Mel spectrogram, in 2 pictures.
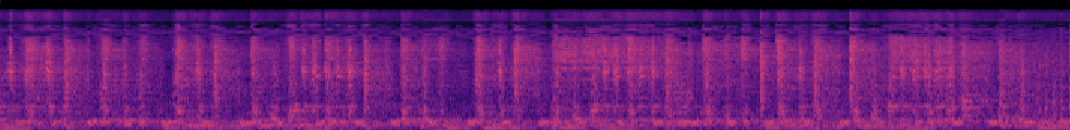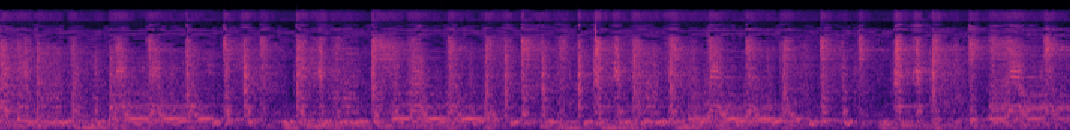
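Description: Reggae band playing with a steady drum beat, bass and electric guitar.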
